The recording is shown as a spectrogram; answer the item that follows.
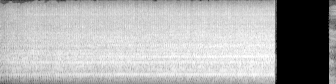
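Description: A motor vehicle's engine running steadily, swelling gradually louder over about three seconds, then cut off abruptly.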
